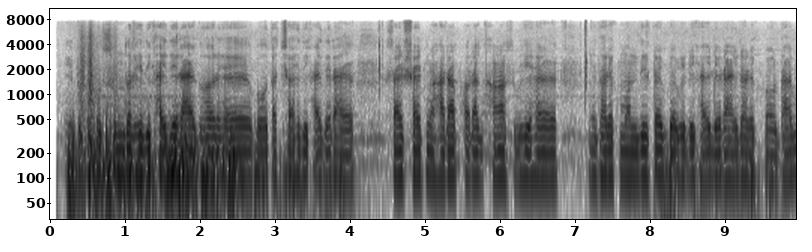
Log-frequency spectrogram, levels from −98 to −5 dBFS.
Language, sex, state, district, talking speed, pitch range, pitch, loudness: Hindi, male, Chhattisgarh, Balrampur, 230 wpm, 100-105 Hz, 105 Hz, -20 LUFS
